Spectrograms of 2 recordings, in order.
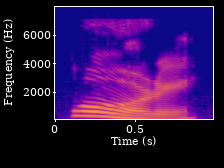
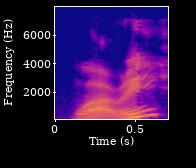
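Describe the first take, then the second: First: The pitch falls at the end. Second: The pitch rises at the end.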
